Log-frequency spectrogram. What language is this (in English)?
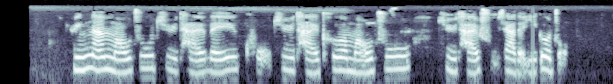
Chinese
